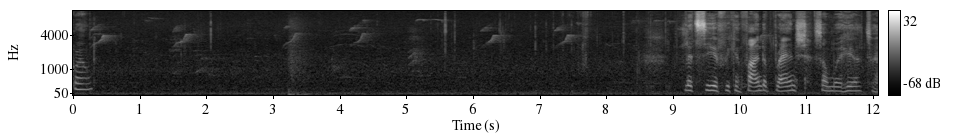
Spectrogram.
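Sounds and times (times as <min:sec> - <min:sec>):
songbird calling faintly: 0:00.0 - 0:12.0
thump: 0:03.2 - 0:03.6.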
